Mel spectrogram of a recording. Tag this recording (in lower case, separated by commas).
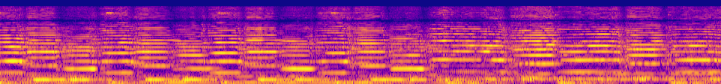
music, musical instrument, violin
